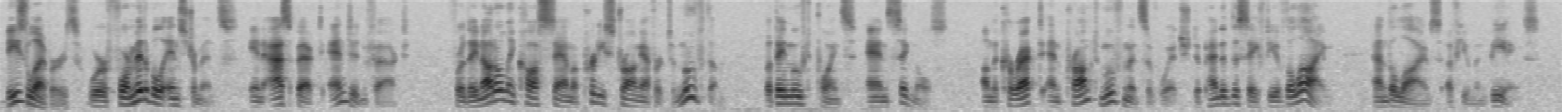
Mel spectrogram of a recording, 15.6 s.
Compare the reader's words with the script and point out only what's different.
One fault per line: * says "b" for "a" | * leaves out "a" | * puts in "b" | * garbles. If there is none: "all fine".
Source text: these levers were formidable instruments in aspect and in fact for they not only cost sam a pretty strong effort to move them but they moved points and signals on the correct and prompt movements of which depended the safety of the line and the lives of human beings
all fine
